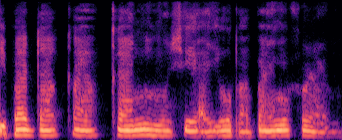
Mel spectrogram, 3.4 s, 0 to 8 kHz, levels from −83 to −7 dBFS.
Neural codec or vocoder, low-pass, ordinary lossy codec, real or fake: codec, 16 kHz, 2 kbps, FreqCodec, smaller model; none; none; fake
